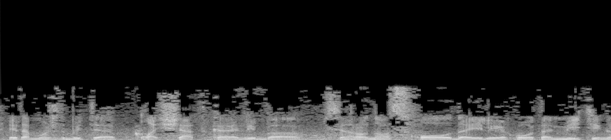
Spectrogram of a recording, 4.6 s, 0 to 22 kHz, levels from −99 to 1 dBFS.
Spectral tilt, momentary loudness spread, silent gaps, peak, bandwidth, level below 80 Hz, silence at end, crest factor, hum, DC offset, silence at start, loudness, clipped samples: -4.5 dB/octave; 4 LU; none; -2 dBFS; 8.8 kHz; -38 dBFS; 0 s; 16 dB; none; 0.2%; 0 s; -19 LUFS; under 0.1%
